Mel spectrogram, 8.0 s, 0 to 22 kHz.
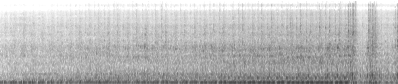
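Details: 1983 K5 Blazer with a swapped 6.2 diesel and NV4500, warm restart after a short first run and glow plugs: it settles into a steady, even, low diesel rumble with no knocks or misses. It idles healthy.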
